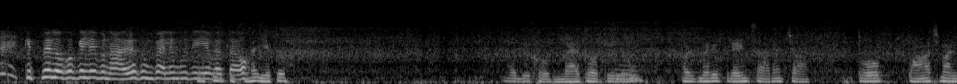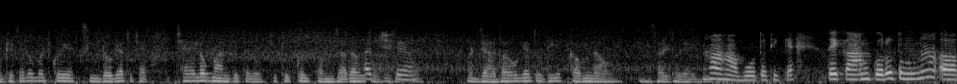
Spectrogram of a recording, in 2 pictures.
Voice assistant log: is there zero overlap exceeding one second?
Yes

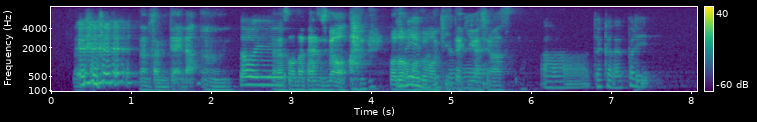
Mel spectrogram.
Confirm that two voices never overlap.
No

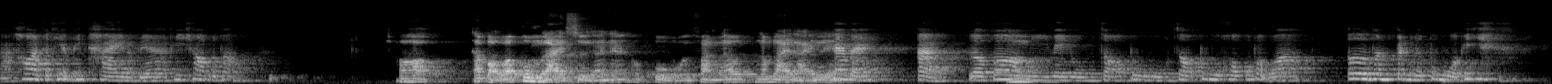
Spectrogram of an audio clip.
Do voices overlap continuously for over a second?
No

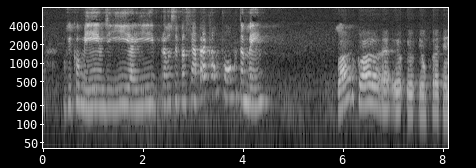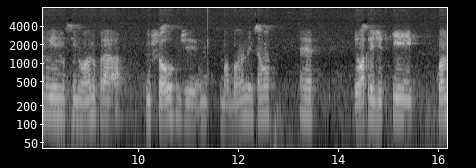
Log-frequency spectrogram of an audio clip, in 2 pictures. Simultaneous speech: No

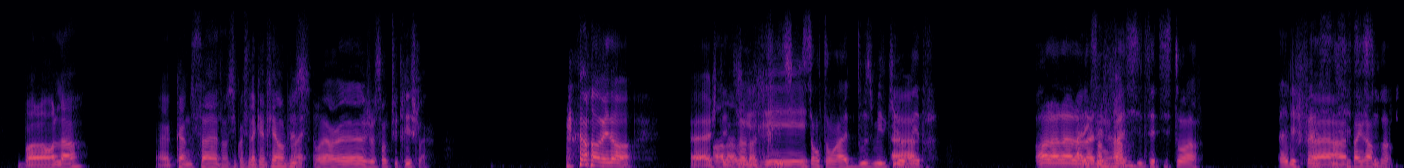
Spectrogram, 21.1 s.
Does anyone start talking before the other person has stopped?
Yes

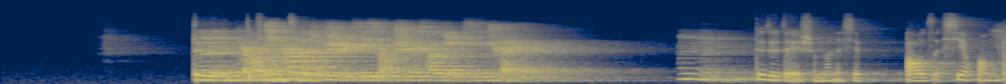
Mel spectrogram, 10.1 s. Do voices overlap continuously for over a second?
Yes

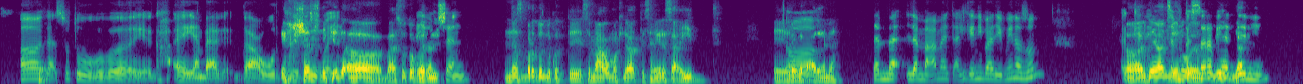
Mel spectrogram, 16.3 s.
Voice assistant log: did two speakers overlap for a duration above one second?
Yes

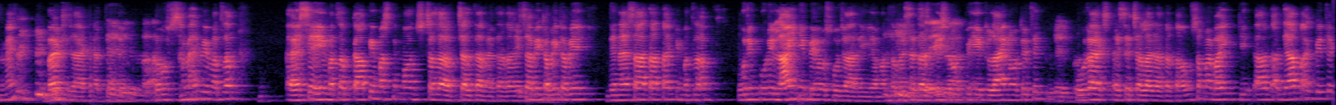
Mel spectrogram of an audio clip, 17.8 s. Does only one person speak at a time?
No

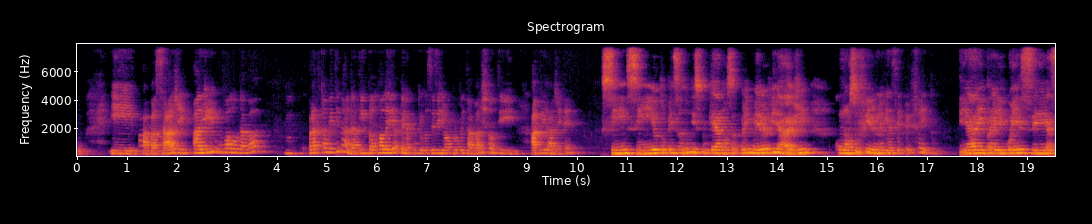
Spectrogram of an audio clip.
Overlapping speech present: No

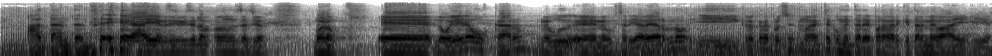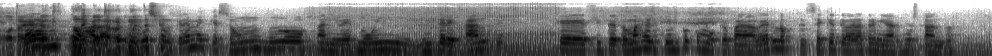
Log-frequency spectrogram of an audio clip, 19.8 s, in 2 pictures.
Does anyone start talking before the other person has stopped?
Yes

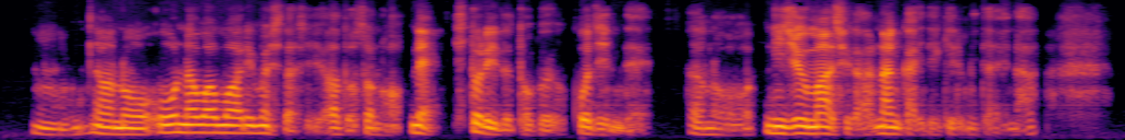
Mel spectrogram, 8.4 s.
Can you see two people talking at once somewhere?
No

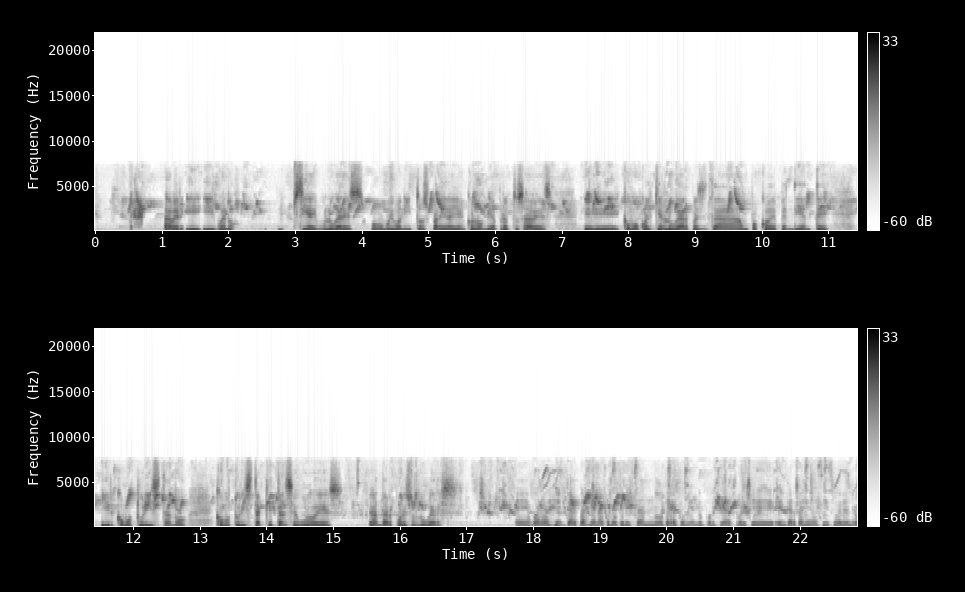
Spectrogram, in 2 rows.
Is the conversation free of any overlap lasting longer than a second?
Yes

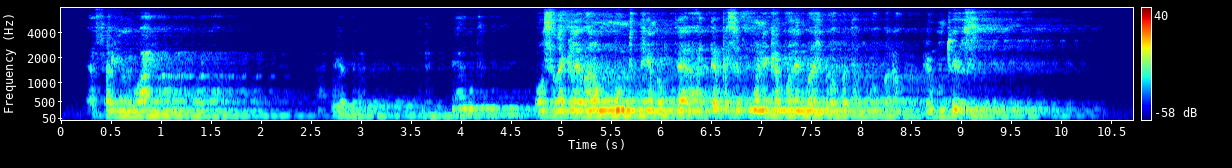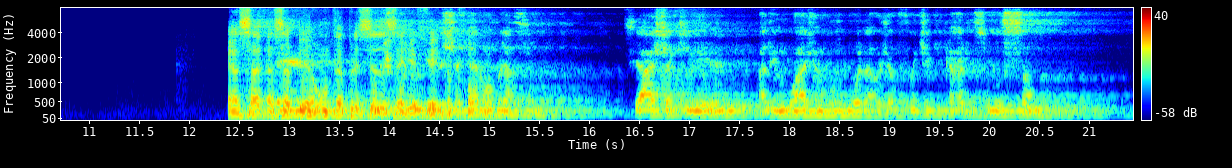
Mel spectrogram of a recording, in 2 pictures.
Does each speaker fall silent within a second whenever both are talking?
No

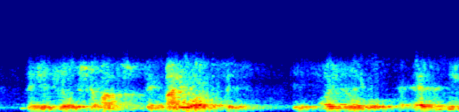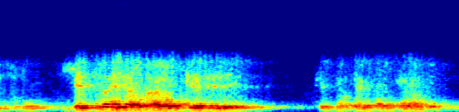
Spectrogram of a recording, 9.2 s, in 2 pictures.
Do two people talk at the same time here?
Yes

